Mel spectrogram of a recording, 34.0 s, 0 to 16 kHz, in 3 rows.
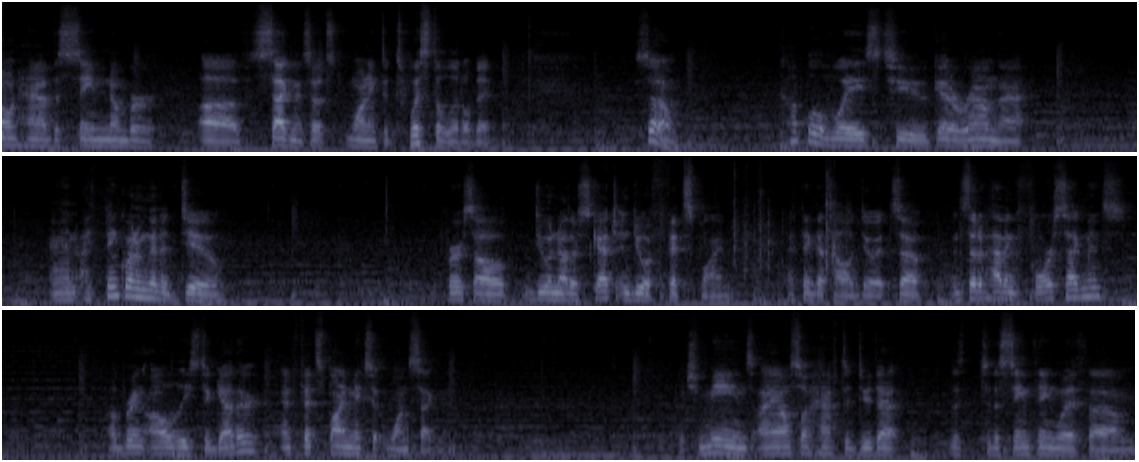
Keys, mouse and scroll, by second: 2.9-4.5 middle drag, 13.0 click, 13.9 click, 14.7 click, 15.4 click, 17.7 click, 21.8 click, 22.3 click, 23.3 click, 24.2 click, 24.9 click, 27.5 click, 28.0 click, 29.1 click, 29.5 click, 31.6 click, 32.3 click, 32.8 click, 33.5 click.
